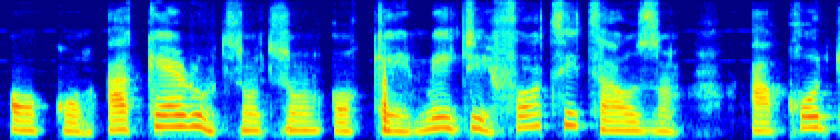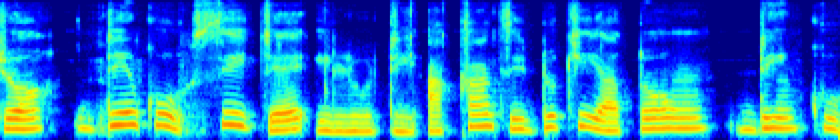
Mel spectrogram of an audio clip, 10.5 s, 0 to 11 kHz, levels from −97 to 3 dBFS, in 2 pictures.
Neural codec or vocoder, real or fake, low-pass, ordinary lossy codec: vocoder, 22.05 kHz, 80 mel bands, HiFi-GAN; fake; none; none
